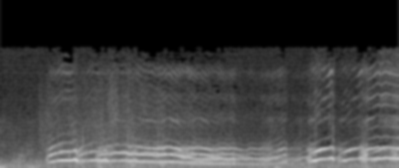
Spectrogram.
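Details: Puppy whining: one long, mournful cry that starts high and slowly sinks, followed by a few short, rising yelps and a final sustained whimper.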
